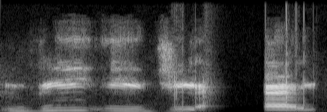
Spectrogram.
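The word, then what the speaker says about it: WEGA: s sony s series was in fact w e g a not v e g a even though it's pronounced vega there was never a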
